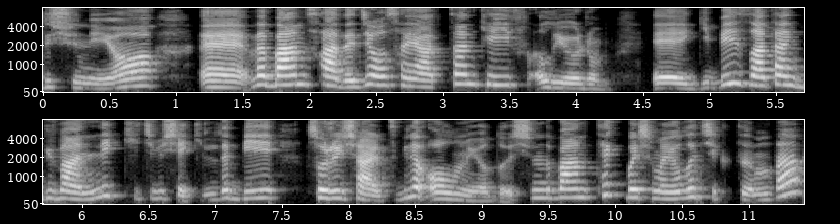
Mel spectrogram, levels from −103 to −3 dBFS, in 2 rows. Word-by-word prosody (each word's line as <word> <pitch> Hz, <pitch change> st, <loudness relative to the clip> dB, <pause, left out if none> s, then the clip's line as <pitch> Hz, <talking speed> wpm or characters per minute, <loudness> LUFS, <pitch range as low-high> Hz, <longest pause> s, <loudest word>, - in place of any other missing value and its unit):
düşünüyor, 200 Hz, +1 st, -2 dB, 0.5 s
eee, 210 Hz, -1 st, +4 dB
ve 305 Hz, -1 st, +4 dB
ben 305 Hz, +1 st, +9 dB
sadece 280 Hz, -3 st, +3 dB
o 290 Hz, -1 st, 0 dB
seyahatten 260 Hz, +4 st, 0 dB
keyif 300 Hz, -1 st, -8 dB
alıyorum, 175 Hz, -5 st, -5 dB, 0.3 s
eee, 185 Hz, -1 st, +3 dB
gibi 190 Hz, -, -3 dB
zaten 290 Hz, -2 st, +3 dB
güvenlik 255 Hz, +7 st, -1 dB
hiçbir 235 Hz, +1 st, -12 dB
şekilde 235 Hz, +1 st, -6 dB
bir 260 Hz, +2 st, -2 dB, 0.2 s
soru 265 Hz, -2 st, +2 dB
işareti 215 Hz, -7 st, +1 dB
bile 310 Hz, +3 st, +1 dB
olmuyordu. 190 Hz, -, -5 dB
Şimdi 265 Hz, 0 st, -5 dB
ben 280 Hz, 0 st, +2 dB
tek 370 Hz, -1 st, -7 dB
başıma 275 Hz, -4 st, 0 dB
yola 240 Hz, +6 st, -3 dB
çıktığımda 210 Hz, -, -4 dB
250 Hz, 135 wpm, -22 LUFS, 210-295 Hz, 0.5 s, ben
